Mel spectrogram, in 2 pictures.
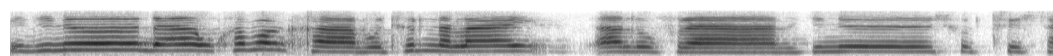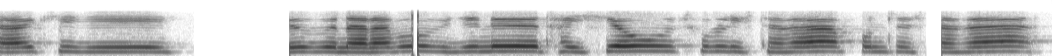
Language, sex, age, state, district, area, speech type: Bodo, female, 45-60, Assam, Kokrajhar, rural, conversation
